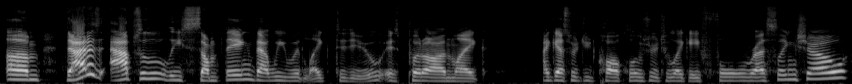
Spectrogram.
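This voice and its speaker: A woman's voice: on the low side, lively intonation, normal speed, bright, forceful tone, clean tone, no echo. A woman co-hosting a casual livestream chat, talking informally with lots of "like" as she reads out audience questions. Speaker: co-host reading audience questions.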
